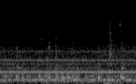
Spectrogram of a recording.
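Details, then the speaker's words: Motorhome fresh-water pump unused for years, after clearing an air lock: steady, even pump hum with a clear whine and gurgling water flowing through, no sputtering; pump running normally. "So, it must have been an air lock in it then"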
